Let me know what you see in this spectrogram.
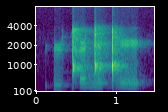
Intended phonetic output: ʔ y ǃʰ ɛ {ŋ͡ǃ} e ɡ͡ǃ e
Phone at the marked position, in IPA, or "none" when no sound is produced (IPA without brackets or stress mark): ŋ͡ǃ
